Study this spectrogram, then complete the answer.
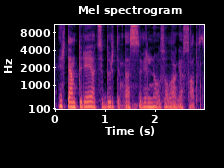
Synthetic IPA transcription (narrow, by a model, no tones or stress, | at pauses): ɪɾt̪ʲɛnt̪ʊɾʲeːjoːɐt̪ʲsʲɪd̪uːɾʲt̪ʲɪt̪ɐsʋʲɪlʲnʲɛʊzoːlˠo̰ːɡʲɪjoːso̰ːd̪ɐs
